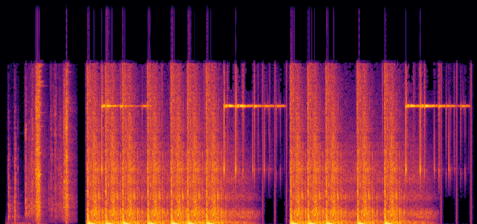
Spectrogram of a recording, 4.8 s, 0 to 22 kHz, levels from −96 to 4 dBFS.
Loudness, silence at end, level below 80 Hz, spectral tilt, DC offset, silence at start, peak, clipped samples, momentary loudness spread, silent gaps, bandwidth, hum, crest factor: -10 LUFS; 0.1 s; -14 dBFS; -4 dB/octave; under 0.1%; 0.25 s; 0 dBFS; 0.2%; 7 LU; 0.79-0.84 s; 16.5 kHz; none; 10 dB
